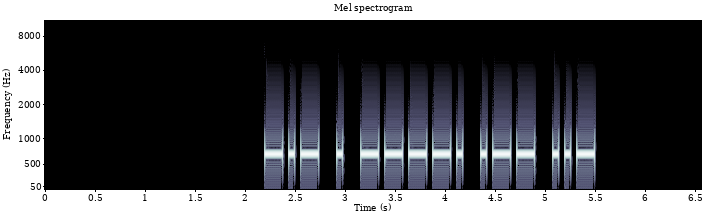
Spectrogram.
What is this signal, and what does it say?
Morse code, heard as a keyed tone, about 20 wpm, 700 Hz. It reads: KE9WU
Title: USA Call Signs - 5 Characters - Repeated 2x - 20wpm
